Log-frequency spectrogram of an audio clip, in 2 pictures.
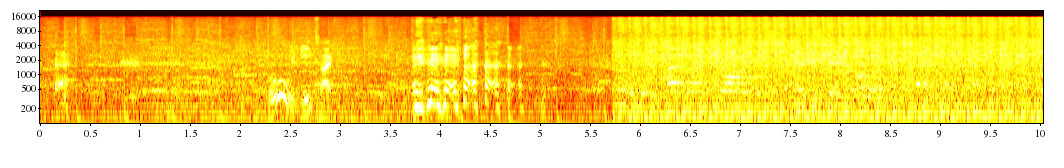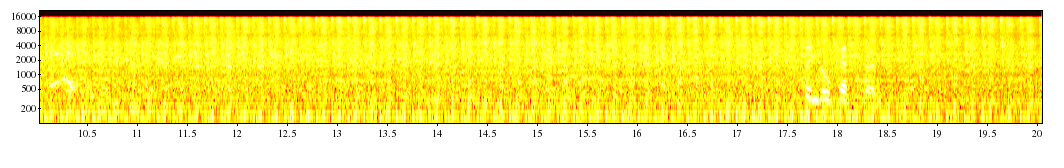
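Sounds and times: single-cylinder engine idling: 0.0s - 20.0s.

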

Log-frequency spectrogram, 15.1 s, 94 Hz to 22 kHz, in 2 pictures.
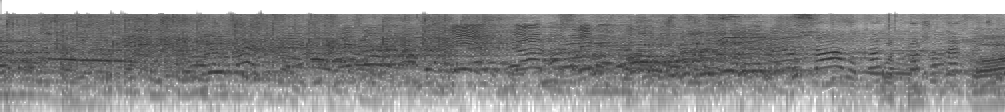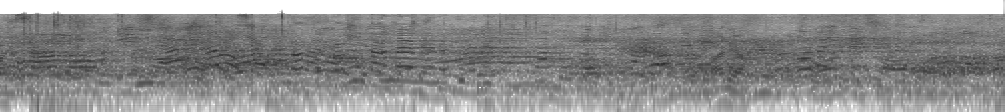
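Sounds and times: chatter of many voices: 0.0s - 15.0s.

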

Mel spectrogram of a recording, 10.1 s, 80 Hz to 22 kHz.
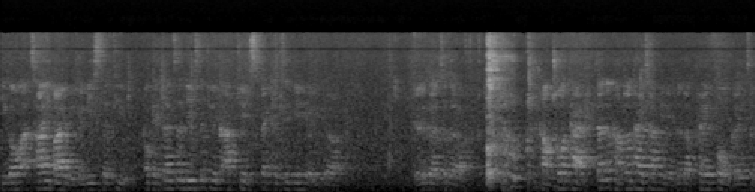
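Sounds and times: man coughing: 6.4s - 7.2s.

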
